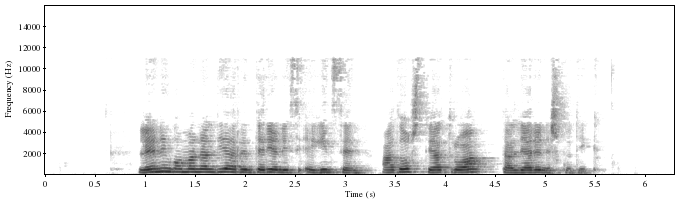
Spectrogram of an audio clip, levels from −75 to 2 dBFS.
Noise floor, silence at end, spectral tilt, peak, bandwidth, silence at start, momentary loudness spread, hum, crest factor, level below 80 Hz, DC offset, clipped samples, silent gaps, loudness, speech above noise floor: -74 dBFS; 0.85 s; -4.5 dB/octave; -6 dBFS; 11.5 kHz; 0.95 s; 10 LU; none; 16 dB; -68 dBFS; under 0.1%; under 0.1%; none; -20 LUFS; 55 dB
